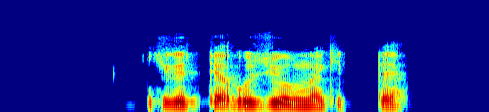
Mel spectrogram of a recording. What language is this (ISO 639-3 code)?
tat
